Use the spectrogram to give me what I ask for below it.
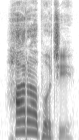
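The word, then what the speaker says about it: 할아버지: for today we've got Grandpa which is haraboji so a little slower that G foreign so a little faster that's haraboji haraboji so I hope that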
